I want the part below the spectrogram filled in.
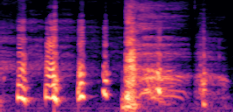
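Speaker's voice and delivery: high loud burst of laughter. Real, not acted. Cohost laughing at her own silly noise, high laugh.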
